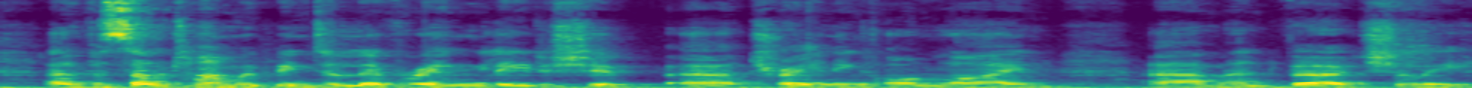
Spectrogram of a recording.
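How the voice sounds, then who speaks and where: A woman speaks with a fairly low pitch, and the recording has audible room echo and noticeable background noise. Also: ordinary pitch variation, moderate pace. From UK. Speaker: leadership coach and professional speaker. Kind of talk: interview.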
